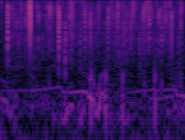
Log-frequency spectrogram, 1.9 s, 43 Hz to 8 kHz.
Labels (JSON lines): {"label": "biophony, cascading saw", "recorder": "SoundTrap 600 or HydroMoth"}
